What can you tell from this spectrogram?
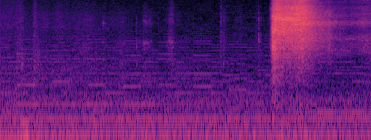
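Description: Ice crackling: faint, sparse crackles and pops over a steady low hum, then a sudden loud fizzing, hissing burst of crackle that fades over the last second. No one speaks.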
